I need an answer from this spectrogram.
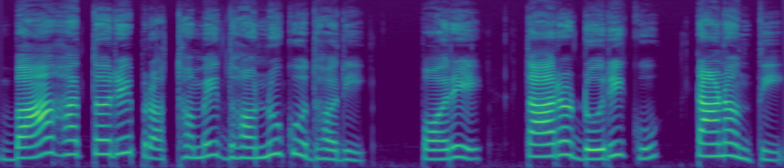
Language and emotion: Odia, neutral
